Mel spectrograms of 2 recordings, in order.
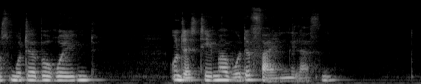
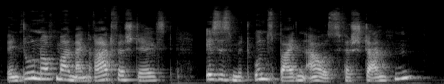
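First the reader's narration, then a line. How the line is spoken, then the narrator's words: Calling out. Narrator (German): rief Hütchen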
